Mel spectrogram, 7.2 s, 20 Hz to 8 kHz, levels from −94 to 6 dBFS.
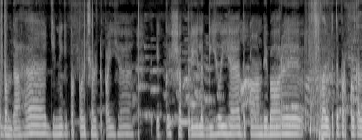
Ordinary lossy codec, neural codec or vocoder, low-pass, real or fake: none; none; none; real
